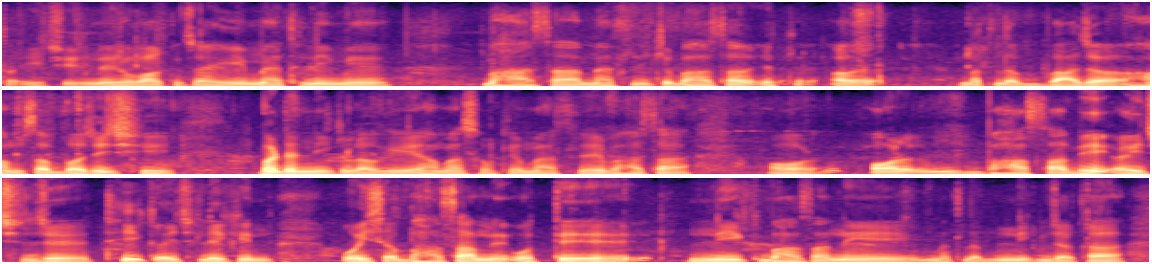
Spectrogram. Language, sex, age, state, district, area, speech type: Maithili, male, 30-45, Bihar, Sitamarhi, rural, spontaneous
